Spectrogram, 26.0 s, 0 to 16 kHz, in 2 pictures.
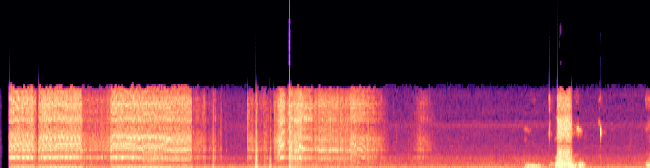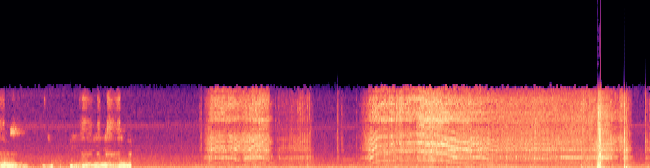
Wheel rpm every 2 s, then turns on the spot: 140, 190, 150, 180, 20, 0, 0, 0, 40, 40, 140, 120, 80.
18-20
